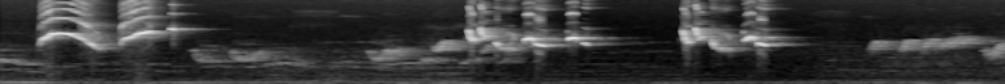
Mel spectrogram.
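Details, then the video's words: Orange-headed thrush song, used as a lure to get a silent bird singing. Loud bursts of shrill, sliding whistled notes alternate with softer, lower warbled phrases and a steady low hum beneath. "PANCINGAN ANIS MERAH agar BUNYI jadi NYAUT GACOR NGEPLONG | TERAPI MACET"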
